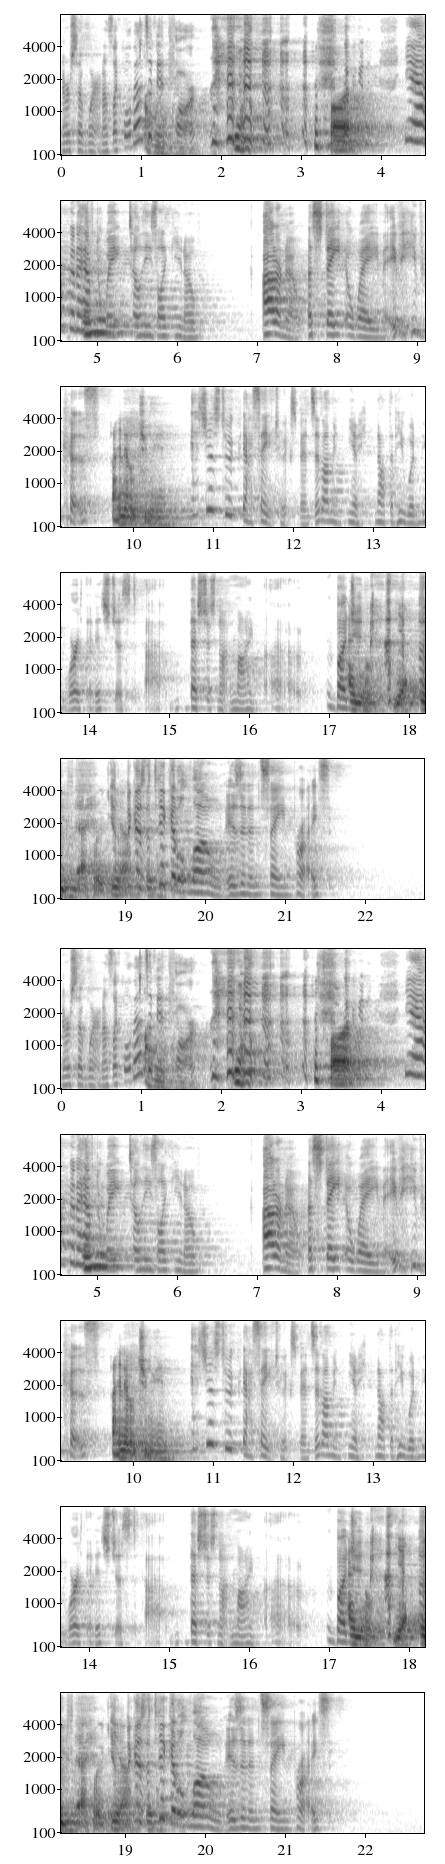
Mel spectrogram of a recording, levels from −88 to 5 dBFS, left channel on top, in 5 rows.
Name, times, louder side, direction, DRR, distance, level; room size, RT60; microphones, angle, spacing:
voice 1, 0.0-6.3 7.1-9.6 9.9-10.1 10.7-14.9 15.3-16.4 17.0-17.8 18.1-21.6, equal, ahead, 9 dB, 0.7 m, -33 dB
voice 2, 4.8-5.1 9.7-10.4 17.2-17.5 17.8-19.4, right 2 dB, 65° right, 4 dB, 1.6 m, -23 dB
28.0 x 16.5 x 10.0 m, 1.5 s
head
